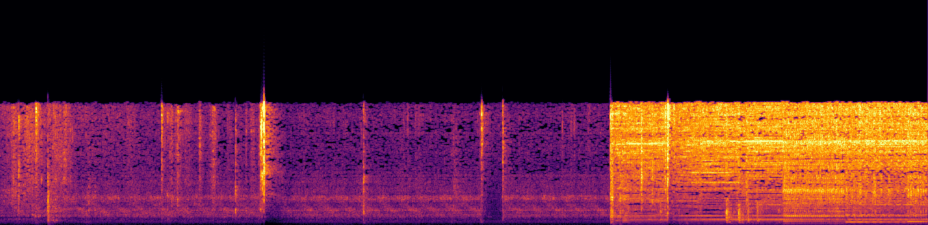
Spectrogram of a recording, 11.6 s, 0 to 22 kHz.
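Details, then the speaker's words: NuTone IM3003 radio intercom master station on bench with chime module plugged back in, before repair: quick even relay clicking about four a second, then louder steady hum; relay chatter as chime module tries to ring, with the common loud background hum fault increased. "not only has the hum increased and actually what you're hearing some of it was a relay chatter that's the relay is activated by the chime module and the chime module attempted to ring"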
